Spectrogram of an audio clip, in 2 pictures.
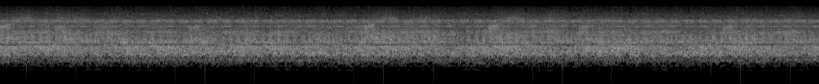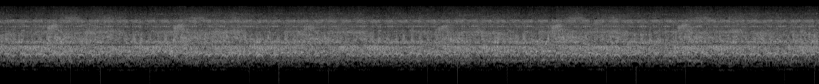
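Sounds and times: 
insects chirping in a jungle by day: 0:00.1 - 0:16.3.

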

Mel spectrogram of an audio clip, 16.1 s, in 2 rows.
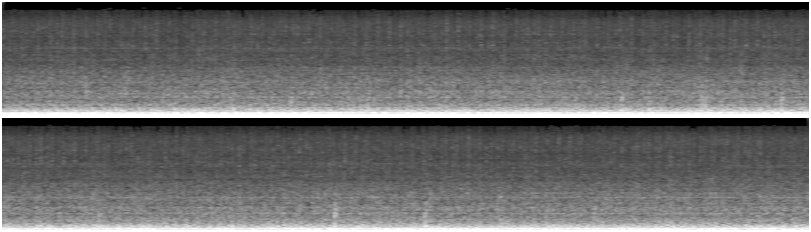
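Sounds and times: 
CAC CA-18 Mustang Mk23 aircraft approach and landing heard from interior: 0:00.0 - 0:16.1.

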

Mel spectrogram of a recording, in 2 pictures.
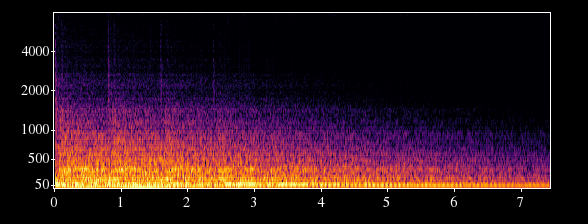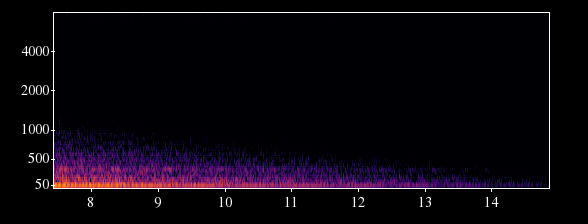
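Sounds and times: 
trailer drum hit: 0:00.0 - 0:09.2.

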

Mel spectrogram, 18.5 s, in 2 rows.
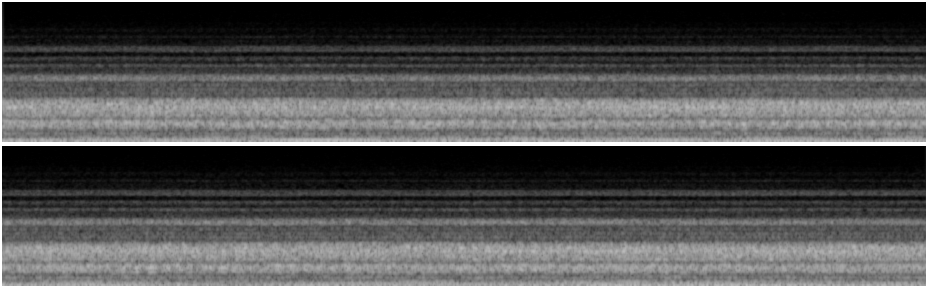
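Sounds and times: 
sci-fi alien power source drone: 0:00.0 - 0:18.4.

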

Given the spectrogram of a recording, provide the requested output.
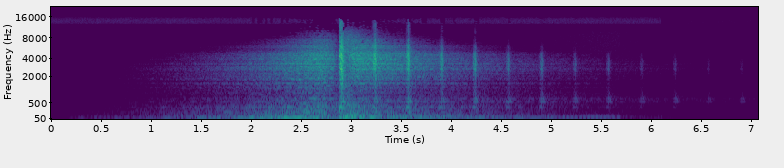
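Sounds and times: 
movie trailer whoosh: 0:00.4 - 0:05.7
movie trailer impact with delay: 0:02.3 - 0:05.7.

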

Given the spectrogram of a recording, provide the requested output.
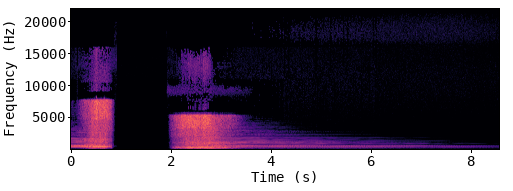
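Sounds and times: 
horror trailer whooshes: 0:00.1 - 0:00.9, 0:02.0 - 0:03.5.

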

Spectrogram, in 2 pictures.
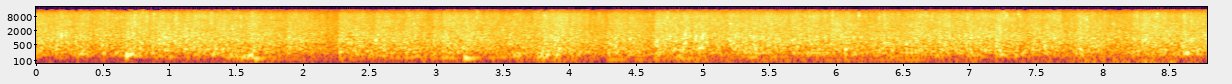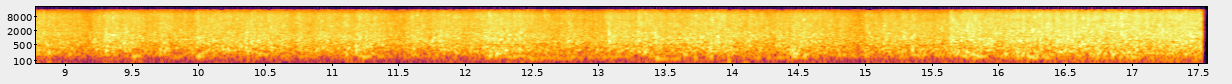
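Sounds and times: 
water stream gurgling: 0:00.0 - 0:17.5.

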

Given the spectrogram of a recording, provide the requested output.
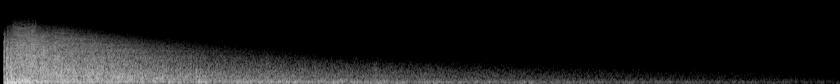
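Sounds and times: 
military explosion blast: 0:00.0 - 0:06.2.

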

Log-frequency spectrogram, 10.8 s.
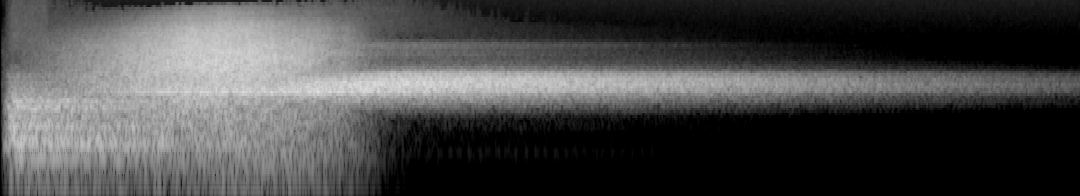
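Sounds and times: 
ghostly ethereal swirl: 0:00.0 - 0:06.4.

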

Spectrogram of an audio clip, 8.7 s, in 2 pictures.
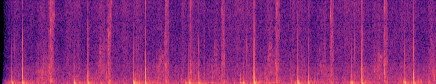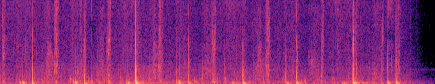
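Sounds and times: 
footsteps walking across a wooden theatre stage floor: 0:00.1 - 0:08.4.

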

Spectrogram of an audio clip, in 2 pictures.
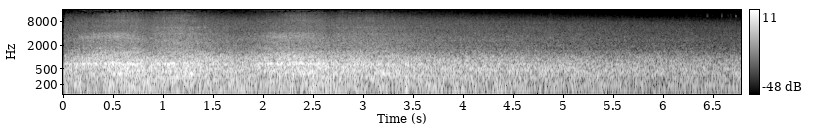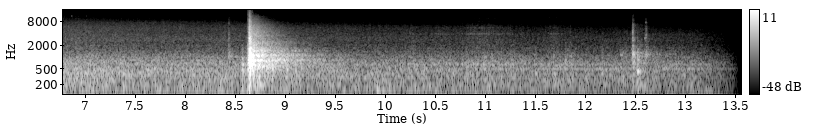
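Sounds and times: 
gym rowing machine stopping: 0:00.0 - 0:07.8.

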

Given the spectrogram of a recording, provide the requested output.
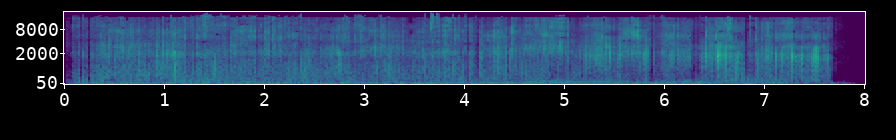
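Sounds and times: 
stone grinding and scraping along a stone pillar: 0:00.0 - 0:07.8.

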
